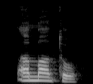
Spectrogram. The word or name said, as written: un manteau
